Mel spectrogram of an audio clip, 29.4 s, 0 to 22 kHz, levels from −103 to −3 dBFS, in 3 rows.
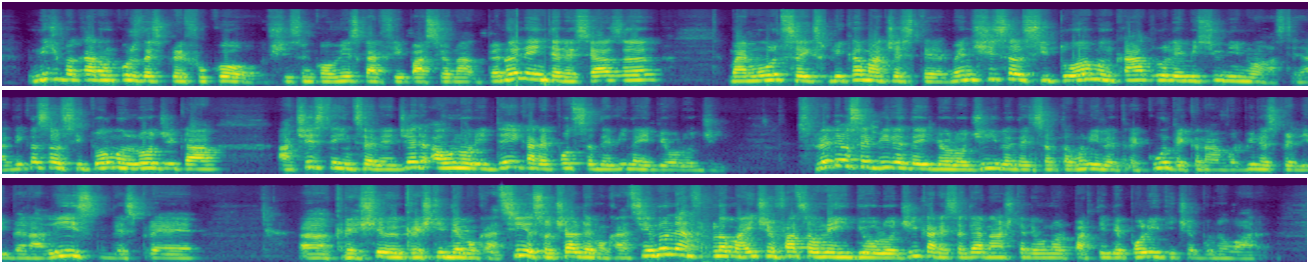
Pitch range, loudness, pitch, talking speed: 155-205 Hz, -14 LUFS, 180 Hz, 155 wpm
